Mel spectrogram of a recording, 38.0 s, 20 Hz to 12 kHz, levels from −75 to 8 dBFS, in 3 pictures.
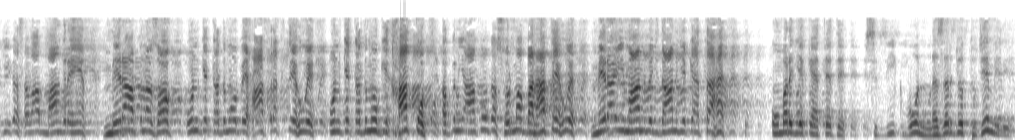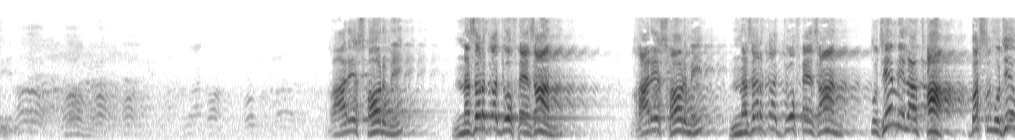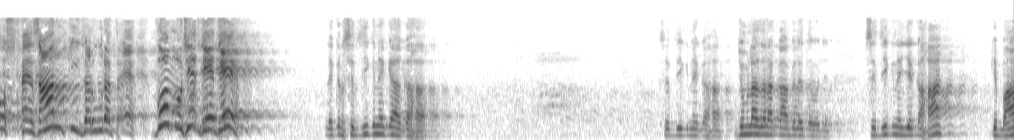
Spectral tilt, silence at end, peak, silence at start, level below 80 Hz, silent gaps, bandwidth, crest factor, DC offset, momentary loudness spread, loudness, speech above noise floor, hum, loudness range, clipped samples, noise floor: -3 dB/octave; 0 s; 0 dBFS; 0 s; -68 dBFS; none; 7.8 kHz; 22 dB; under 0.1%; 20 LU; -19 LUFS; 39 dB; none; 14 LU; under 0.1%; -59 dBFS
